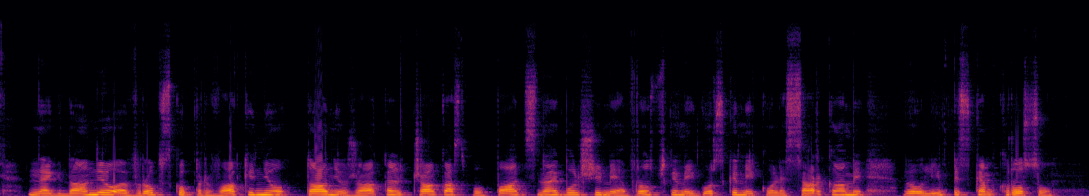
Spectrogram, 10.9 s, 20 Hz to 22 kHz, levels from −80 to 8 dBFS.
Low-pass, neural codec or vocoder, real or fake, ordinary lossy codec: 19.8 kHz; none; real; none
